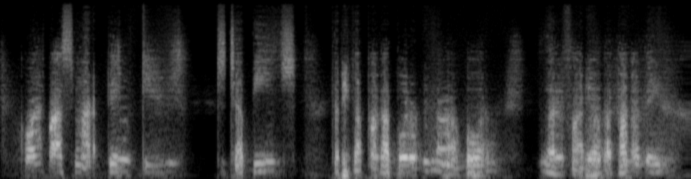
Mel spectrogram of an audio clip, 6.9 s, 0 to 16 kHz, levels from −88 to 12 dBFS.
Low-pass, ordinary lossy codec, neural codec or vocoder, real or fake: 14.4 kHz; none; codec, 44.1 kHz, 0.9 kbps, DAC; fake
